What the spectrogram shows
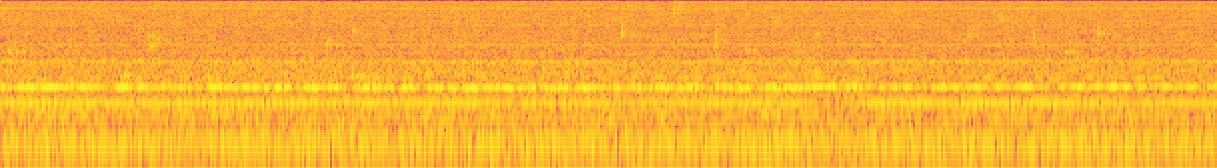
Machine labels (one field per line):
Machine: pump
